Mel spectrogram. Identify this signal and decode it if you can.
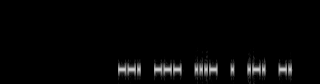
Morse code, heard as a keyed tone, about 53 wpm, spaced as for 37 wpm, 700 Hz. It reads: GOVERN
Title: 2x Character Spacing - Top 500 Words - 50wpm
